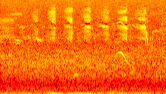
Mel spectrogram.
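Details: Close-range long-billed dowitchers at the Celery Fields, Sarasota, Florida: a series of short, high, clipped notes, with a single down-slurred whistle partway through and low steady background rumble.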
